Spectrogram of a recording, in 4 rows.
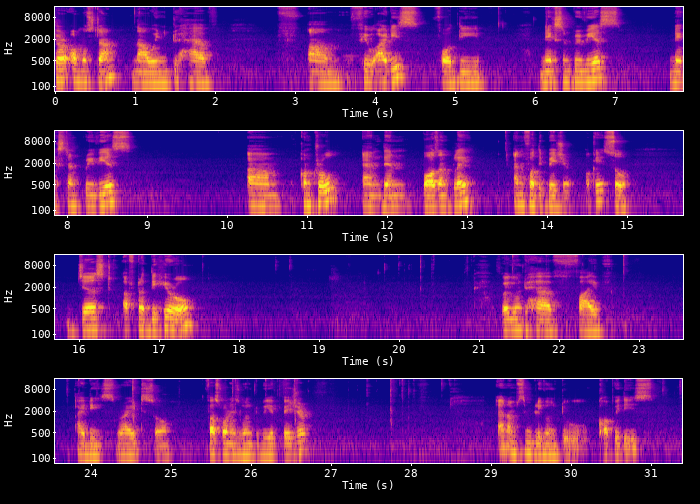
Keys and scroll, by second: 18.4 Return, 20.0 Return, 20.2 Tab, 21.2-24.4 typing, 24.5 Return, 25.5-27.9 typing, 27.4 Right, 31.1 super+c.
